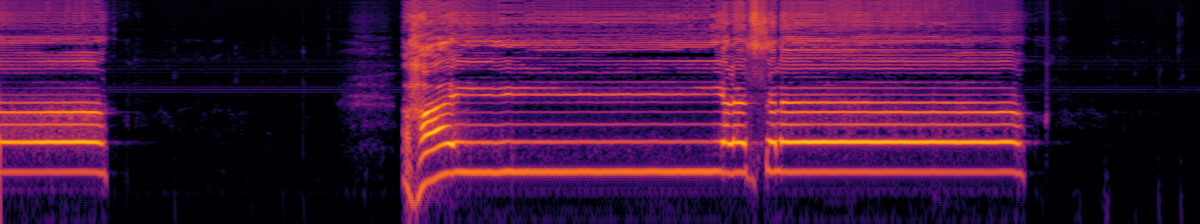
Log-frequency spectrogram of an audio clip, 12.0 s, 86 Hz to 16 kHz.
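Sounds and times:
man calling to prayer: 0.0 - 1.2, 4.0 - 10.3.

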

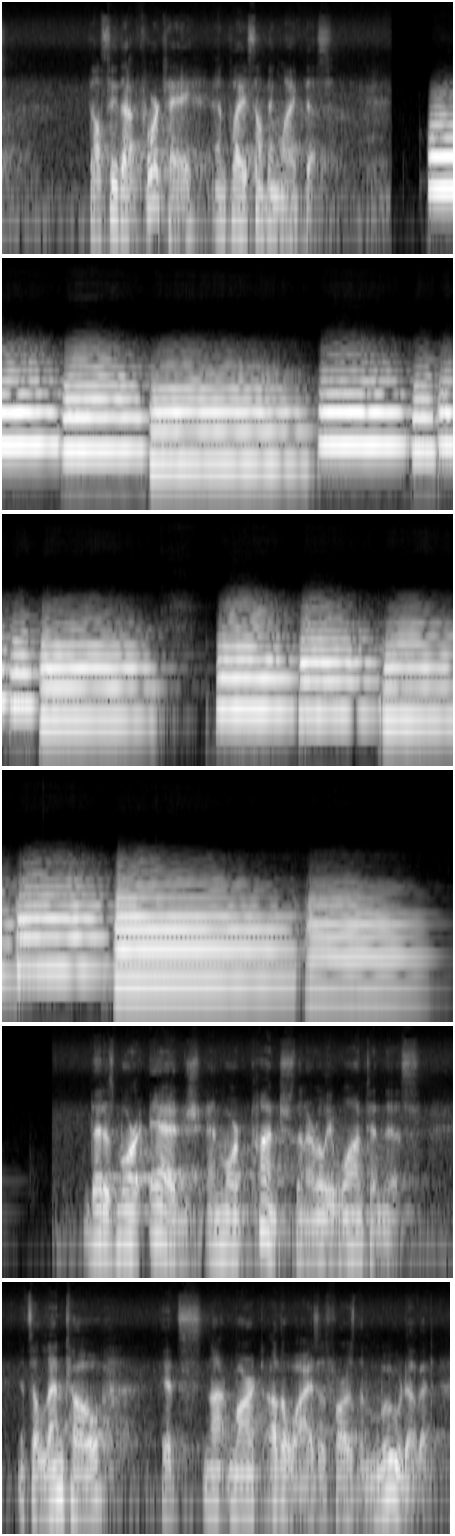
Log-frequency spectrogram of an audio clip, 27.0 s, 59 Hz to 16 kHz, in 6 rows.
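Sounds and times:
breath: 3.6 - 3.9, 10.6 - 11.2, 22.3 - 22.7, 23.6 - 24.1
euphonium solo: 4.2 - 18.0.

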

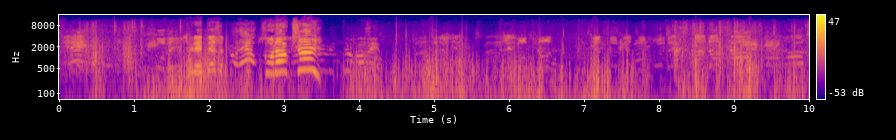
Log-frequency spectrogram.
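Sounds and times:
wind rumbling on microphone: 0.0 - 10.0
football players shouting: 1.4 - 4.3, 7.3 - 10.0.

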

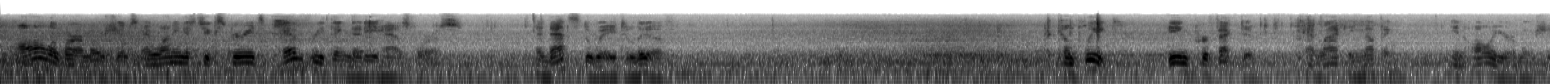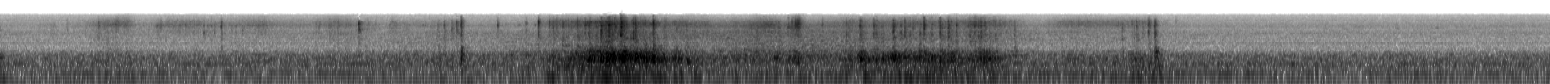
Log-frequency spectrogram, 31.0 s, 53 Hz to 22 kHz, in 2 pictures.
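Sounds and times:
steady low hum: 0.0 - 31.0
person moving about scraping: 16.4 - 19.6, 20.9 - 27.0.

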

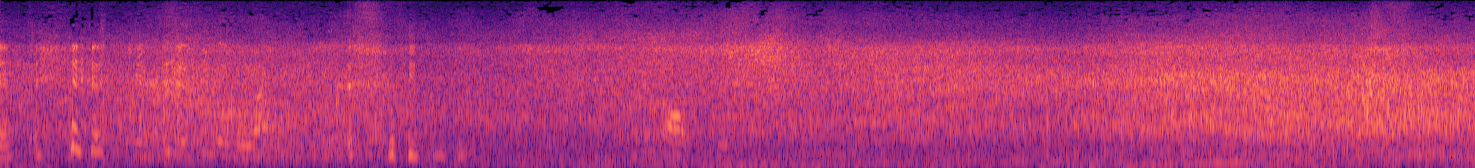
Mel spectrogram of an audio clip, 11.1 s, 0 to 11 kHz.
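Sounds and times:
road traffic engine and tyre noise: 0.0 - 11.0.

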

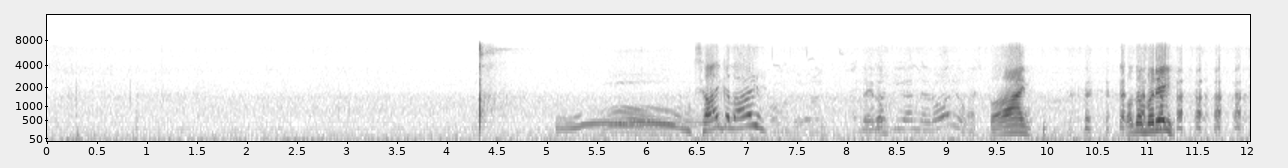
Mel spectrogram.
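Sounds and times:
golf club striking ball: 4.3 - 4.8
man exclaiming: 5.1 - 7.2.

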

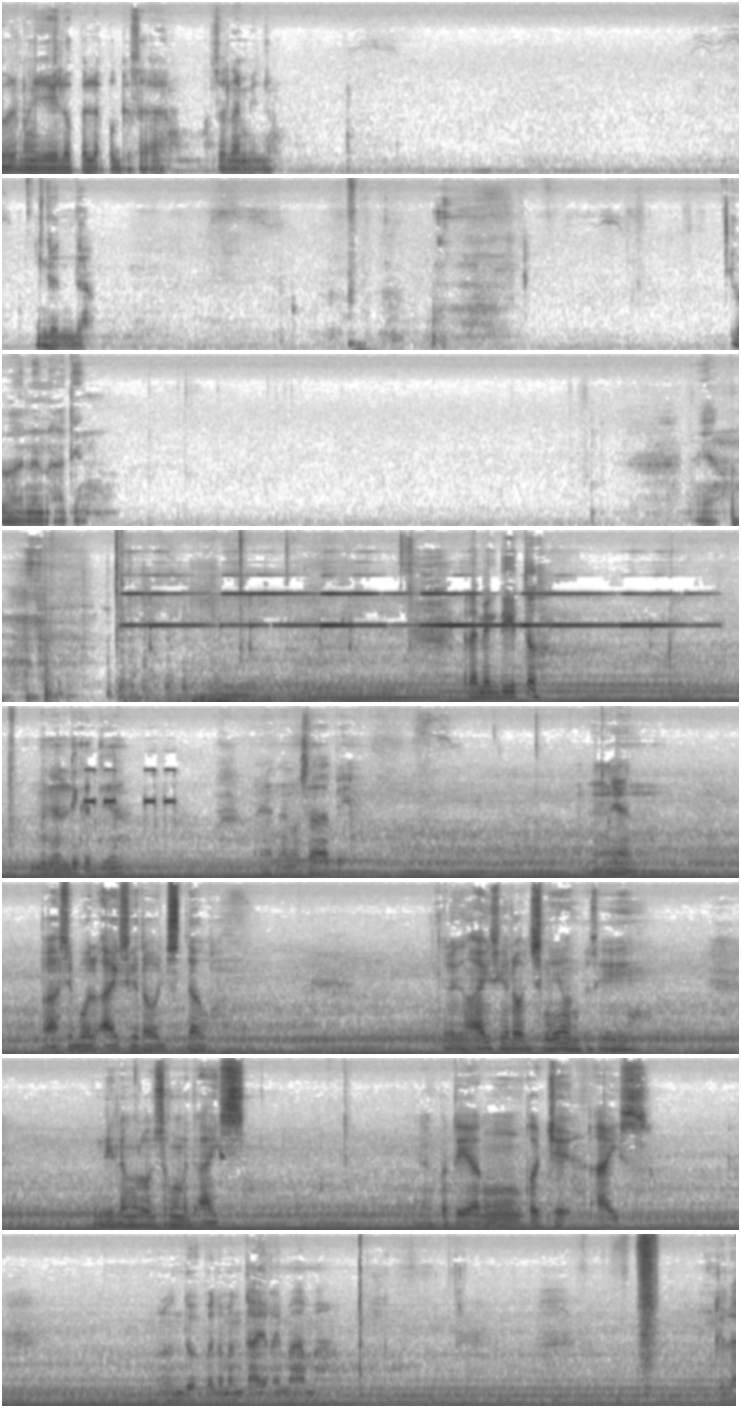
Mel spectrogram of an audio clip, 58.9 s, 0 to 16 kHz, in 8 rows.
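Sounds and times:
car engine starting and idling: 22.6 - 58.9
high-pitched electronic tone: 23.3 - 29.4.

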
